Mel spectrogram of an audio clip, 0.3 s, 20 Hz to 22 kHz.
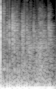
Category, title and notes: Instrument samples > Percussion
dumpster pre-1
A useless/bad weird drum.
unfit, demolition, useless, moderate, unusable, fair, mediocre, ordinary, commonplace, run-of-the-mill, average, dumpster, cacosample, alienware, unremarkable, middling, pedestrian, so-so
